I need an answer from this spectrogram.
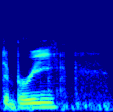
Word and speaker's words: debris: know they don't know that it's supposed to be pronounced debris they think that like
